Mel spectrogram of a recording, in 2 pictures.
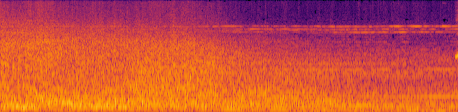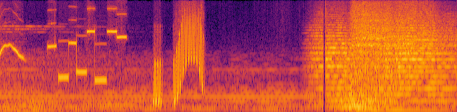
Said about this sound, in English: As Luke lifted away, the Death Star exploded in a dazzling ball of flame.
